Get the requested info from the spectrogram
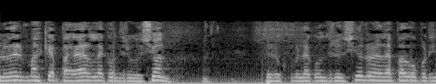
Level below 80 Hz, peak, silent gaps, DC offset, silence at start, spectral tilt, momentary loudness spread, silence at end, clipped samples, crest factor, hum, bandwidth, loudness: -34 dBFS; -4 dBFS; none; 7%; 0 s; -4 dB/octave; 14 LU; 0 s; under 0.1%; 16 dB; 50 Hz at -35 dBFS; 8 kHz; -19 LUFS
